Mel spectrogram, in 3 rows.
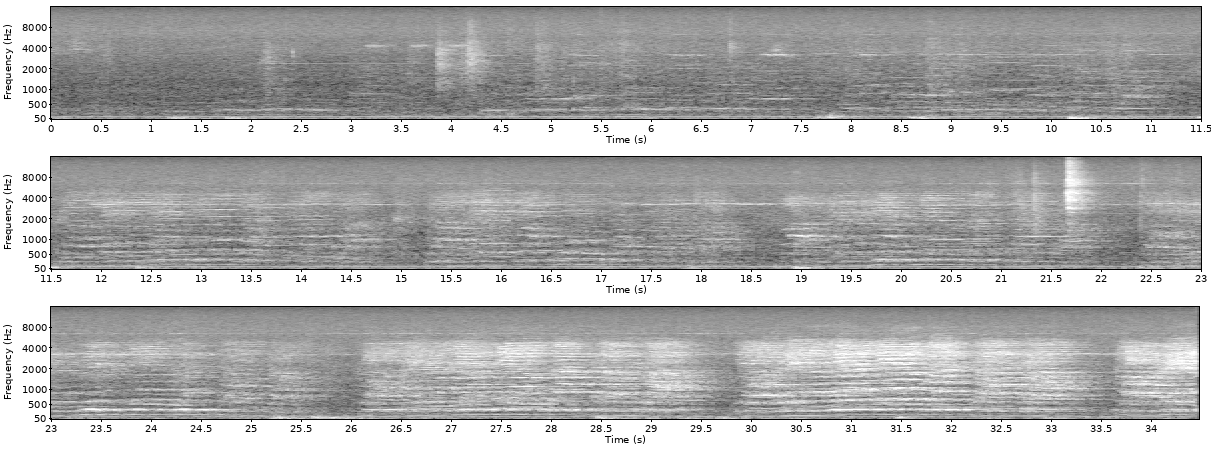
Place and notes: inside the 2nd floor of the takasaki ballet studio. a class of young students rehearsing a chorus with their teacher - background the permanent wind of the aircondition and steps in the floor
international city scapes - social ambiences and topographic field recordings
